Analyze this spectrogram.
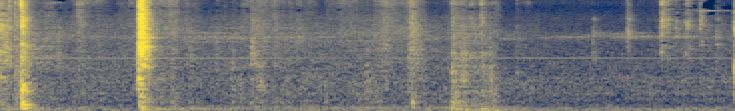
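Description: Knocks and clatter of kitchen things being put away: two sharp knocks about a second apart, then a few softer knocks and small clicks.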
